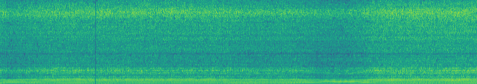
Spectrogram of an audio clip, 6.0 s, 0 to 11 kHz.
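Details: Stihl chainsaw on an Alaskan mill pulled by a dual-pulley winch, ripping 3-inch oak slabs from a 28-inch log with a ripping chain: screaming long cut, pitch sagging hard around four seconds then climbing back; bogging under heavy load from uneven cranking.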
